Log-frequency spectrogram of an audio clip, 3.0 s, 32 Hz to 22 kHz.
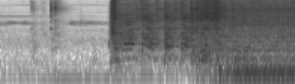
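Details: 2004 Audi A4 Avant 1.8T automatic after cam cover gasket and spark plug replacement: a quiet second, then it cranks, catches at once and settles into a smooth, steady idle; running okay, with slight smoke from spilled oil.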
